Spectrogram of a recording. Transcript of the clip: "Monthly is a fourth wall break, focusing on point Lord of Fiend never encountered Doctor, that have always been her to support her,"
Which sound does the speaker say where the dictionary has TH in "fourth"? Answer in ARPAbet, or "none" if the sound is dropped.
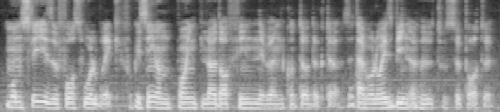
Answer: S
